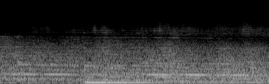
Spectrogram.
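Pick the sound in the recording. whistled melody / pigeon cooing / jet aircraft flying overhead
jet aircraft flying overhead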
